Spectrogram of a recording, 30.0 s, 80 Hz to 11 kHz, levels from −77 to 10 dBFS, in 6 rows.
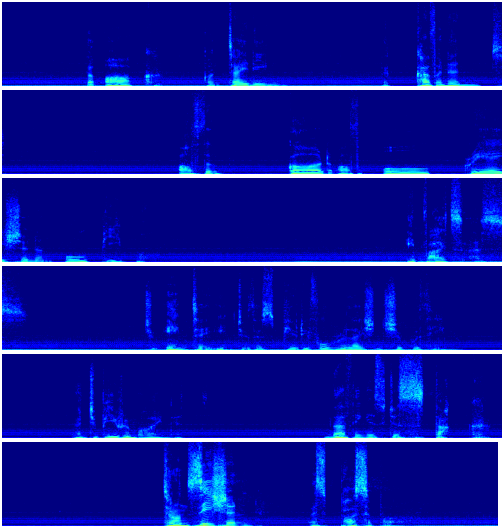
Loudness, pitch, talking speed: -38 LUFS, 135 Hz, 70 wpm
